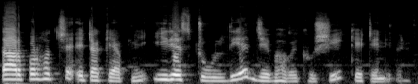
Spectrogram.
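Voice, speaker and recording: Casual woman teaching design software. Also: on the low side, expressive, fairly quick, breathy edge, no room sound, clean studio sound. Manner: casual, with frequent fillers and self-corrections. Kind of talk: screen-recorded software tutorial.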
